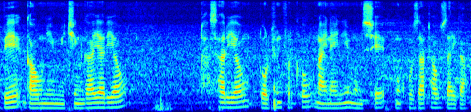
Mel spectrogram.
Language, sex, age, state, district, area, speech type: Bodo, male, 18-30, Assam, Chirang, urban, read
